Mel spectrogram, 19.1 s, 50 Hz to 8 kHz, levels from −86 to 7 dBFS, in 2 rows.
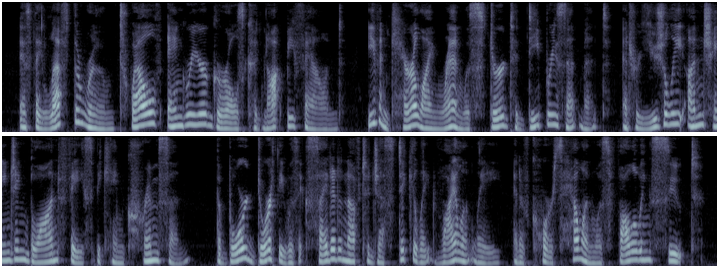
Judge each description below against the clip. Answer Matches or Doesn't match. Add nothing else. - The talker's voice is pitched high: Doesn't match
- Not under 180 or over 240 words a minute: Doesn't match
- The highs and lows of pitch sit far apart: Matches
